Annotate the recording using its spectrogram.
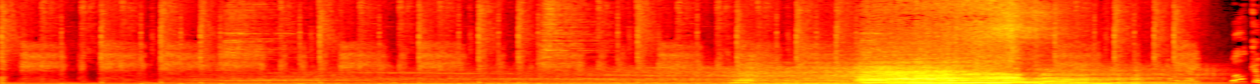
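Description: Background music with a steady low beat, joined by a car engine revving up to a loud peak about eight seconds in and easing off before the end.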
